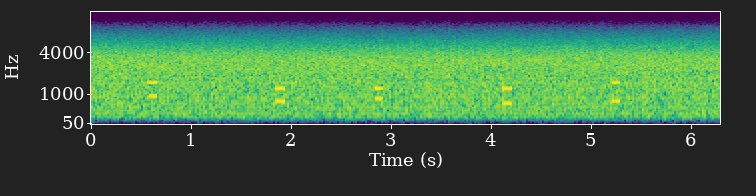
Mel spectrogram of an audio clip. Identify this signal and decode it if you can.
DTMF, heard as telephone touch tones, dialled by hand, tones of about 90 ms, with radio hiss. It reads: # 4 7 1 6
